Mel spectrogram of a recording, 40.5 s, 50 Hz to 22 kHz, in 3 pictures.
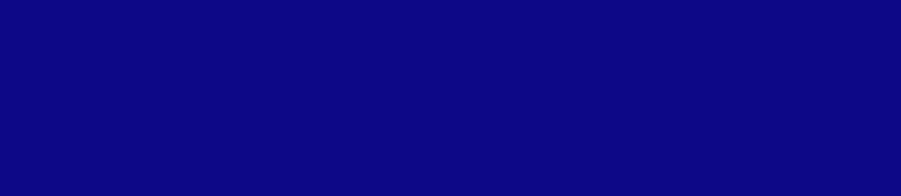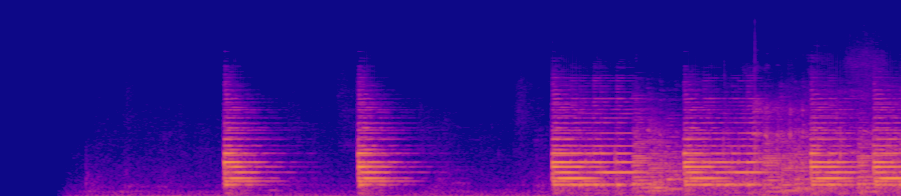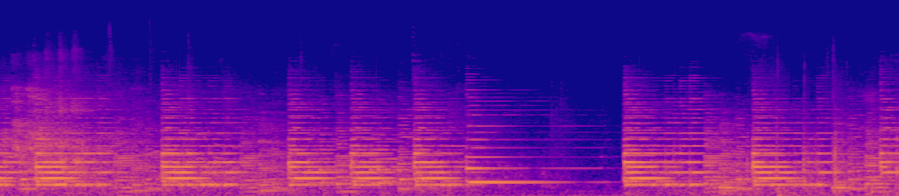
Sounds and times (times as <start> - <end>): Classical music: 15.3 - 40.5
Independent music: 21.8 - 40.5.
